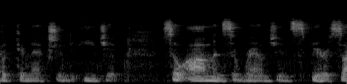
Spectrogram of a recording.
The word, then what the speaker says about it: Amen: like Amun-Ra, but he says, I'm Amun, A-M-E-N, Amun is how he pronounces it.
